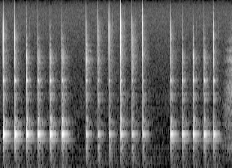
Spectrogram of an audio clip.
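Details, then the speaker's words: Crotch mahogany veneer hammer-veneered on a drawer front: fingernail scrape and tap test, some spots ring dull and hollow where veneer lifted, others crisp; hollow veneer from poor adhesion. "you can detect a change in pitch from areas that are fully adhere to those areas that aren't and you'll hear that difference right here in this area as I take my fingernails back and forth you can also do a tap test and you'll hear that difference quite dramatic right in here"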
